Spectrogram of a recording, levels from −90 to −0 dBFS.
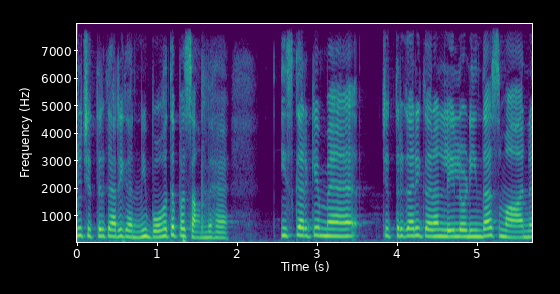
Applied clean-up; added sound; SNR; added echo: none; none; none; none.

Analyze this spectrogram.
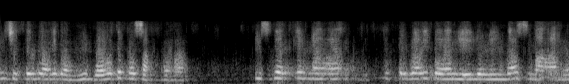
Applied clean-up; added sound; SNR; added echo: neural separator model SepFormer DNS4.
